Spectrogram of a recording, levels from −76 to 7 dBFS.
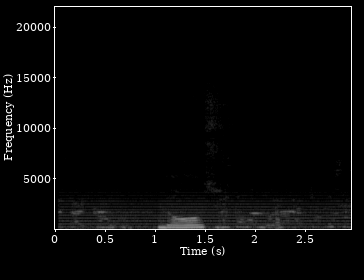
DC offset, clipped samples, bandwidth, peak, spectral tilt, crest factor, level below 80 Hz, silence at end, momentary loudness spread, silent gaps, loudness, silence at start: under 0.1%; under 0.1%; 16 kHz; -22 dBFS; -6.5 dB/octave; 18 dB; -76 dBFS; 0 s; 19 LU; none; -39 LUFS; 0.05 s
